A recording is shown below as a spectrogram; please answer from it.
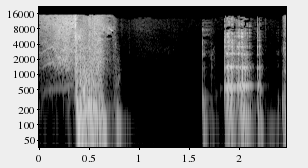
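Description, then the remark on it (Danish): A voice imitates a man's loud sneeze while he is driving a car: a rough, breathy burst, a pause of about a second, then a second strained, voiced burst that ends abruptly. “Og lige pludselig, så skal han altså nyse.”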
